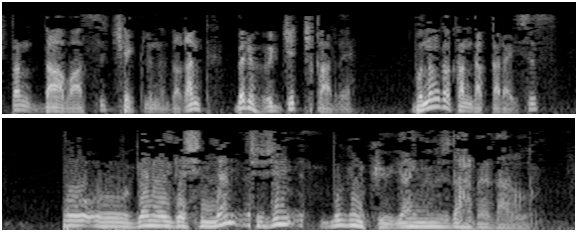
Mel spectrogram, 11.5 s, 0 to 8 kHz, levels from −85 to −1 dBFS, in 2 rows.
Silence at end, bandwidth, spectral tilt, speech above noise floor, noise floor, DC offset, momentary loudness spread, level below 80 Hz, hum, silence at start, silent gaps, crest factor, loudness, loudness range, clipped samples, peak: 0.4 s; 5.8 kHz; -11.5 dB/octave; 40 dB; -63 dBFS; under 0.1%; 12 LU; -42 dBFS; none; 0.1 s; none; 18 dB; -24 LUFS; 4 LU; under 0.1%; -6 dBFS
